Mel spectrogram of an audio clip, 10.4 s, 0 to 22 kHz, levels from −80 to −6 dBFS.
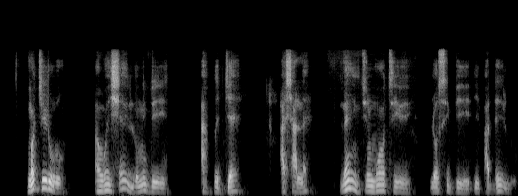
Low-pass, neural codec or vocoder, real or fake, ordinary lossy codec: none; codec, 16 kHz, 0.8 kbps, ZipCodec; fake; none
